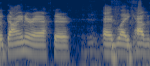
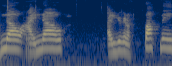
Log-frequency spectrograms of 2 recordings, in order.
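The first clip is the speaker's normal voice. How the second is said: mock scream, higher pitch; 4 semitones higher than usual. Retelling his best friend's outburst over an election, imitating someone screaming. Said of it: "And he's screaming at me".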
